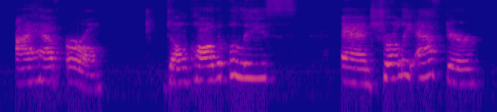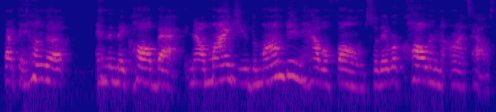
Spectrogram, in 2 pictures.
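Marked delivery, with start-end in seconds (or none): 0.2-3.0 put-on deep southern drawl, slower. Retelling what the caller told the aunt, in a deep southern drawl. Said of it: "a real deep southern drawl".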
